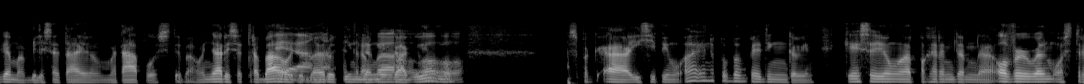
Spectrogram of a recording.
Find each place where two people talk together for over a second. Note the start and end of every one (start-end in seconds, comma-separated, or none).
2.7-4.5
